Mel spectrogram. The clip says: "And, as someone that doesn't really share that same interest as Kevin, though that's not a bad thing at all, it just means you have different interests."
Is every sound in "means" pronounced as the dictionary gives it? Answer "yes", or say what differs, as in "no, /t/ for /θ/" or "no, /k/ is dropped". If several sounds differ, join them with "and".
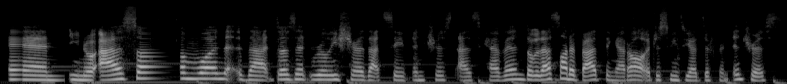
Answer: yes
